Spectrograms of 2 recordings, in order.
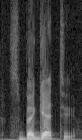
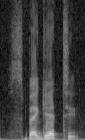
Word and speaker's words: spaghetti: it a spaghetti and the word spaghetti has uh silent letters has one silent letter repeat it after me spaghetti spaghetti so there is one silent letter we didn't say in this word do you know what it is of course it is letter H so this is what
